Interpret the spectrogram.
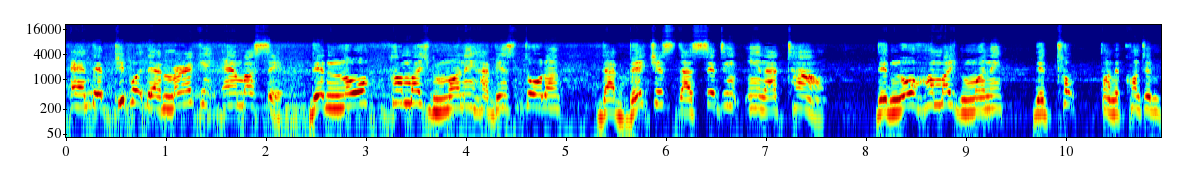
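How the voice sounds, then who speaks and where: A man's voice: high voice, moderate pace, pushed and bright, a little hiss or hum, rough recording. A man from Liberia with a Liberian accent, giving an impassioned political monologue in an emphatic, preacher-like way, repeating phrases for stress. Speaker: political commentator.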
